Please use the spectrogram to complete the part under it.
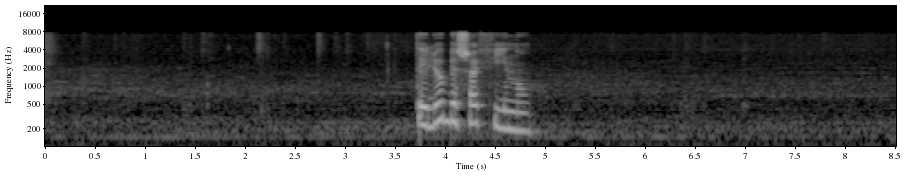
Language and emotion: Russian, neutral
